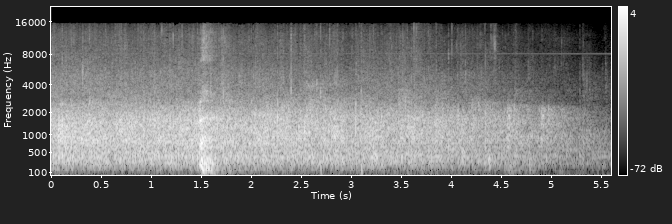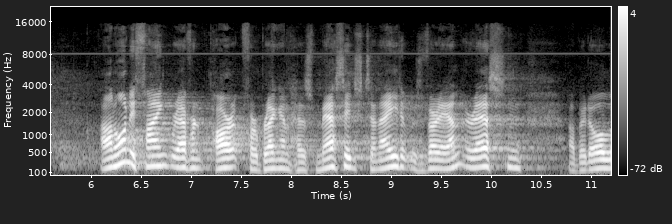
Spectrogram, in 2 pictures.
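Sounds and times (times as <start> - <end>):
audience applause: 0.0 - 5.6
speech: 6.1 - 11.1.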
